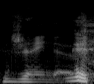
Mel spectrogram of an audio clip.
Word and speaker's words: Django: Django, just because I felt like that's like every black person's superhero movie personally. Django. Like The J is silent.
